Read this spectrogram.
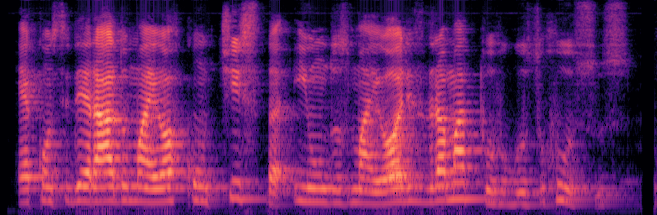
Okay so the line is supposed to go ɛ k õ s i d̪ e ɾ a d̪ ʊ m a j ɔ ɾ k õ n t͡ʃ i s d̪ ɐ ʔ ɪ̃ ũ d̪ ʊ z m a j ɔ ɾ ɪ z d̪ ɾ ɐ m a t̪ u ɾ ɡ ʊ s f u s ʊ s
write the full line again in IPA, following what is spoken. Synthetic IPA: ɛ k õ s i d̪ e ɾ a d̪ ʊ m a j ɔ ɾ k õ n t͡ʃ i s t̪ ɐ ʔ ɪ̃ ũ d̪ ʊ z m a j ɔ ɾ ɪ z d̪ ɾ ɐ m a t̪ u ɾ ɡ ʊ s h u s ʊ s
